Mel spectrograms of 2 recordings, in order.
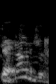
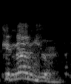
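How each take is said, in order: First: The word is pronounced in a mangled way. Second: The word is pronounced in the standard way. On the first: Someone is using a word beyond their vocabulary. The speaker calls it wrong. "when it comes out of Unc's vocabulary" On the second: This is the normal pronunciation. The speaker calls it right. "The the the standard is conundrum"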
